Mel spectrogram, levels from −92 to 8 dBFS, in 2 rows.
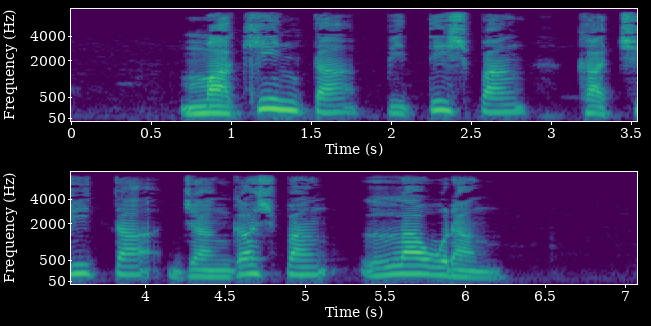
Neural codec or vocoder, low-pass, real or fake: none; 7.2 kHz; real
